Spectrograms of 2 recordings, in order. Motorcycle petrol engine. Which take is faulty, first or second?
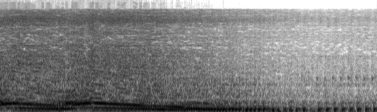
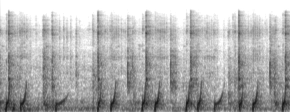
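second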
